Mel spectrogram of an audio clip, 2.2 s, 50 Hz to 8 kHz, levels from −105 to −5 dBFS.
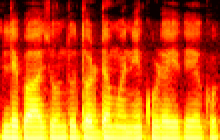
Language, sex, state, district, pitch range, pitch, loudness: Kannada, male, Karnataka, Bidar, 115-120 Hz, 115 Hz, -17 LUFS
